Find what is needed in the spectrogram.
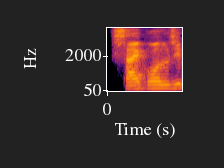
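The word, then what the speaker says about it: psychology: साइकोलॉजी में क्या हो रहा है कि पी इज साइलेंट, साइकोलॉजी.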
